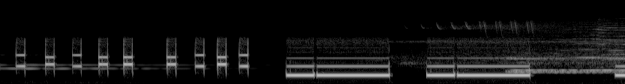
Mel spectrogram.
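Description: Telephone keypad tones: about ten quick dialing beeps in the first two and a half seconds, followed by a ringing tone in pulses of about a second, as a call is placed. Music comes in under the ringing tone from about four seconds in.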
